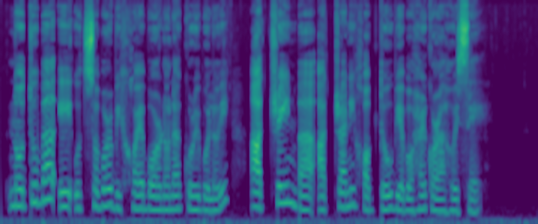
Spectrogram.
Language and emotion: Assamese, neutral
